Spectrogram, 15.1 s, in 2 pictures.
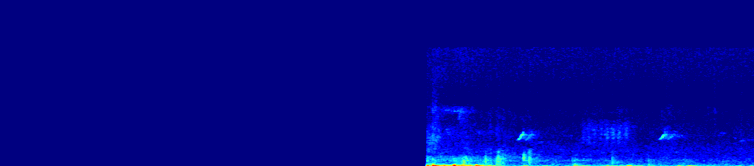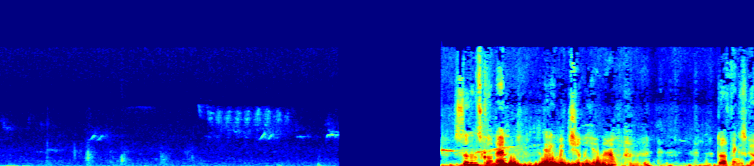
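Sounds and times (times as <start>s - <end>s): faint bird chirps: 12.0s - 13.0s.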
